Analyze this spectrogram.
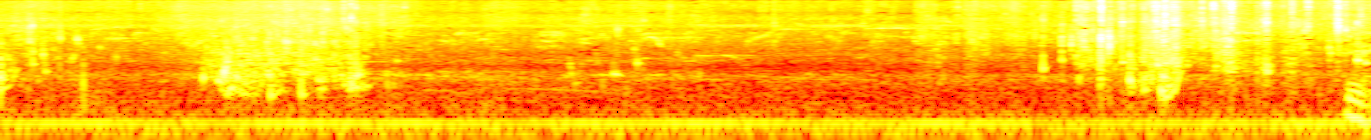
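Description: Water splashes and trickles as hands move through shallow water.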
